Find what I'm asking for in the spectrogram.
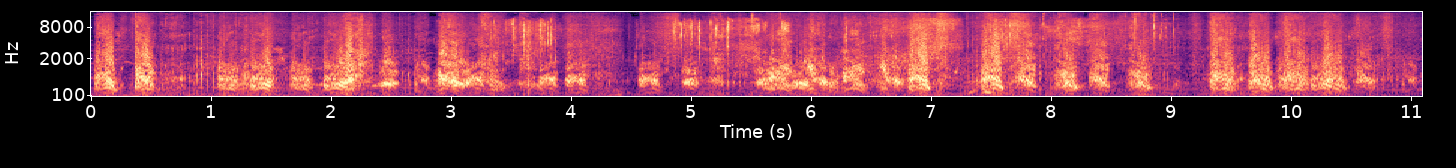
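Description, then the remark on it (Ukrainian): A pack of dogs being let loose barks and yelps in rapid overlapping bursts, loud, continuing almost without pause throughout, with a few higher whimpering yips mixed in. “Спускайте собак.”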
